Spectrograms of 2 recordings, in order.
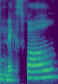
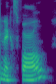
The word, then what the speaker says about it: Nyxfall: This one is under Nixfall. Nixfall is spelled N as in Nancy, Y X F is in Frank, A L is in Lima, L is in Lima. next fall.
